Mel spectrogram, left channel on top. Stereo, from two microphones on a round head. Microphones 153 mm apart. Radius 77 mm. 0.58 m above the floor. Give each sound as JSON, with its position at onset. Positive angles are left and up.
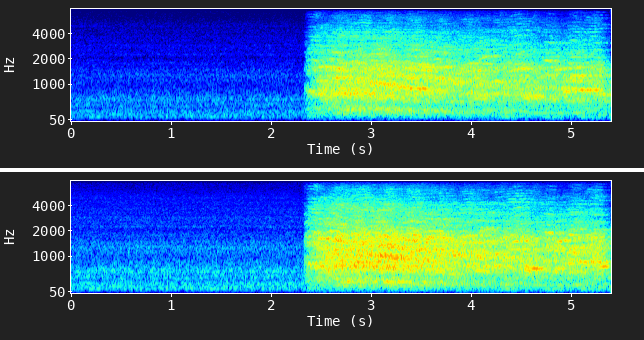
{"t": 2.3, "sound": "laughter", "side_deg": -45, "distance_m": 1.0}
